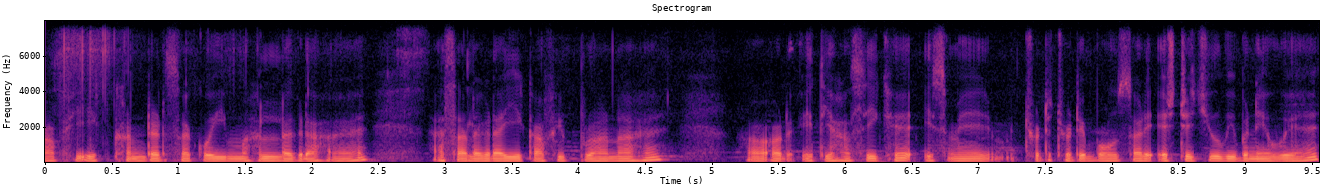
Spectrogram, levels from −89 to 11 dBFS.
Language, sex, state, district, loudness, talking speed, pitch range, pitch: Hindi, male, Bihar, Araria, -18 LUFS, 170 wpm, 105-115 Hz, 105 Hz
